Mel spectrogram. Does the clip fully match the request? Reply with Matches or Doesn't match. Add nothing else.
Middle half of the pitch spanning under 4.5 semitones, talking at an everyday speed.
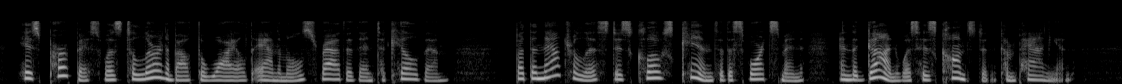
Doesn't match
